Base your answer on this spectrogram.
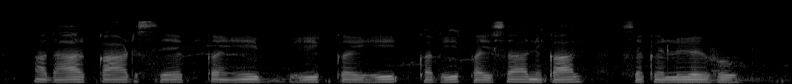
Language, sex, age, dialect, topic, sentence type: Magahi, male, 31-35, Western, banking, question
